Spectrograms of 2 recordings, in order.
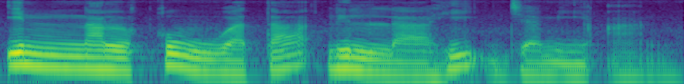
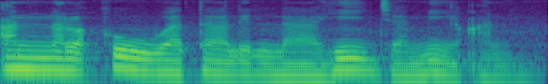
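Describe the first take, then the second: First: The first word begins with an 'i' vowel. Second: The first word begins with an 'a' vowel. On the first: You would say that all power belongs to God. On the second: The wrongdoers would see that all power belongs to God.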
